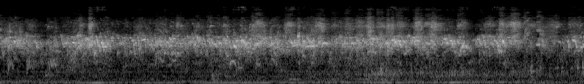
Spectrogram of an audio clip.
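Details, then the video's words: Group of budgerigars chattering steadily: an unbroken wash of high, scratchy warbling and squawking notes at even loudness throughout. "budgies parrots"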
